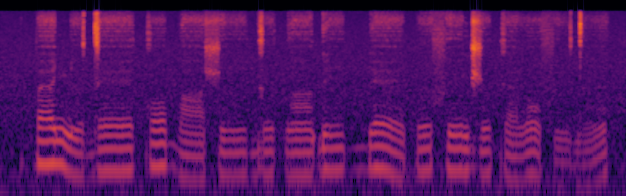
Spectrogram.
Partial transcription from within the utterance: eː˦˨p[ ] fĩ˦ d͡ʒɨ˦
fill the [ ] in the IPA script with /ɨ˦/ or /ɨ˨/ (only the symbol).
ɨ˦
